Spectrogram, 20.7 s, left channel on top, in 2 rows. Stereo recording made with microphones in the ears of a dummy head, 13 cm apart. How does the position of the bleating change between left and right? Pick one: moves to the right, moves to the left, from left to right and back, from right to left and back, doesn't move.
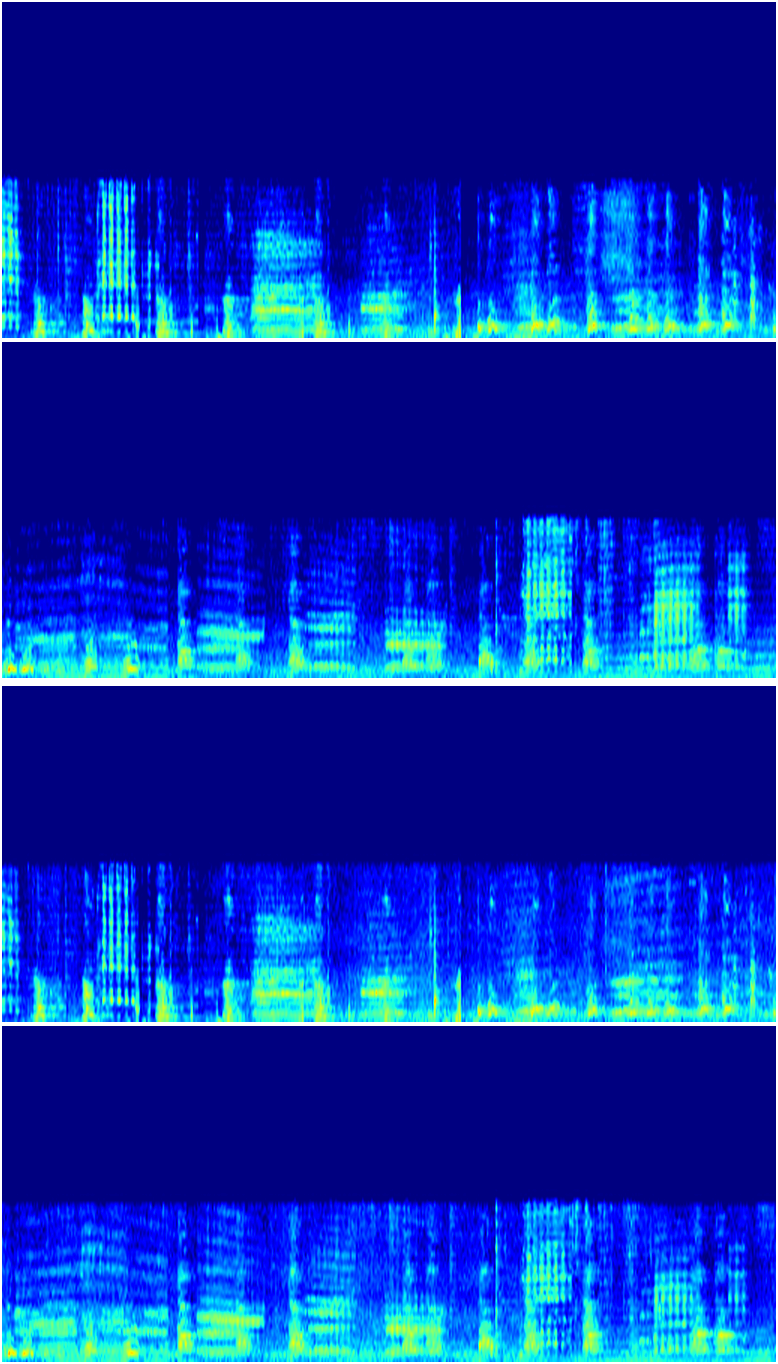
from left to right and back.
